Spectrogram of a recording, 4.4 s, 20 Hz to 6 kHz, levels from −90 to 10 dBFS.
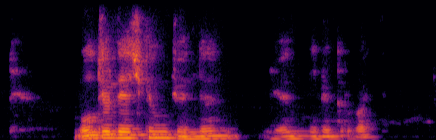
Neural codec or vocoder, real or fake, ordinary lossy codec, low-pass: none; real; Opus, 32 kbps; 5.4 kHz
